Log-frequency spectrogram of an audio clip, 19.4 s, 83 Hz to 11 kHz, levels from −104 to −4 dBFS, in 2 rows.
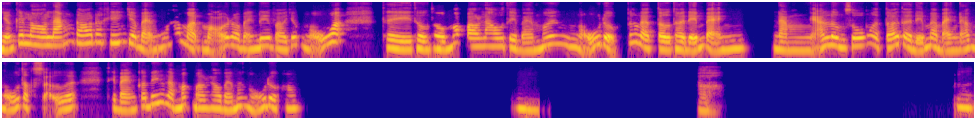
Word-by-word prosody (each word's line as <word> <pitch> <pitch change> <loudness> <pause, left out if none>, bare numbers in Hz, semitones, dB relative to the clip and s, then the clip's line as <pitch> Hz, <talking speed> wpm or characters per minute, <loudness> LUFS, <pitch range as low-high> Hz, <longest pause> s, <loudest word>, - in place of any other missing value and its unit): những 180 +1 +3
cái 310 - +1
lo 275 -3 +2
lắng 260 +7 +2
đó 310 0 +2
nó 330 - -3
khiến 320 +1 -1
cho 295 -3 +3
bạn - - -1
quá 255 - -13
mệt - - +2
mỏi 175 +8 -1
rồi 255 - +1
bạn 190 -1 -2
đi 245 +2 +4
vào 185 -6 -1
giấc 255 +6 -3
ngủ 205 +8 -1
á, 355 -1 +6 0.4
thì 190 -3 +3
thường 185 -1 +3
thường 185 -2 +5
mất 320 - -1
bao 240 -1 +3
lâu 235 0 -2
thì 210 - +2
bạn 165 +2 -4
mới 280 +5 +1
ngủ 235 -9 -2
được? - - +6
Tức 325 +1 -4
là 260 - +3
từ 180 -2 +7
thời 180 -1 +2
điểm 165 +5 +4
bạn 190 +2 0 0.3
nằm 170 -2 -3
ngả 180 +4 -1
lưng 250 -2 +3
xuống 240 +3 +3
rồi 255 - -1
tới 225 +6 +4
thời 200 - +3
điểm 230 - -1
mà 235 - 0
bạn 165 -3 -2
đã 175 - -4
ngủ 200 +1 -1
thật 225 -4 -3
sự 180 - -4
á, 210 - +1 0.4
thì 200 - -4
bạn 170 0 0
có 240 +5 -3
biết 305 +6 -1
là 265 - 0
mất 210 +5 +1
bao 205 -1 -1
lâu 195 - -1
bạn 180 +1 -1
mới 235 - -2
ngủ 195 +2 -3
được 235 -5 0
hông? 200 -1 -5 2.2
Ừm. 185 -3 -2 1.6
Ờ. - - -11 2.4
Ừm. 215 -2 -1
210 Hz, 205 wpm, -22 LUFS, 185-255 Hz, 2.4 s, từ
